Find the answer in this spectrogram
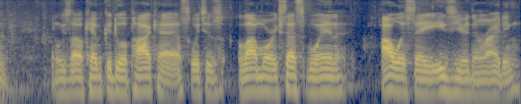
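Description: In an American accent, a man speaks with a fairly low pitch, a dark, mellow tone, and monotone, flat intonation. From Oakland, California. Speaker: podcast host, journalist. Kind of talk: panel interview.

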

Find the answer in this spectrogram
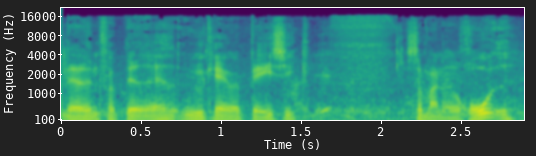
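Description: Against noticeable background noise, a man talks at a fairly low pitch with ordinary pitch variation. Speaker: IT director, computing history society chair. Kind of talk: interview. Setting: exhibition at an anniversary event. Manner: hesitant, many fillers.

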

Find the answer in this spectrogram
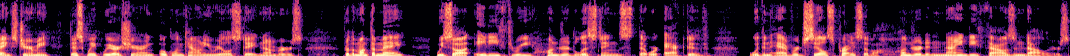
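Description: A normal speaking voice with an American accent moves at a moderate pace. Its intonation is lively. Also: man, fairly high pitch for a man. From Metro Detroit, Michigan. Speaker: real estate agent and co-host, former broadcaster. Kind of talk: casual podcast chat.

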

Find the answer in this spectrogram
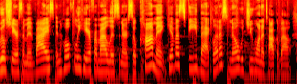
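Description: A woman speaks very fast with a South Carolina accent, her medium-pitched voice bright and sharp with lively intonation. She hardly pauses at all, and the very clean recording has a silent background. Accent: Southern US (South Carolina). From US South, South Carolina (rural). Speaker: podcast co-host, health administrator. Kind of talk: casual chat.

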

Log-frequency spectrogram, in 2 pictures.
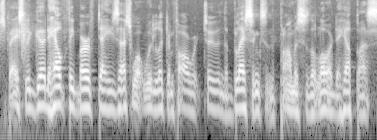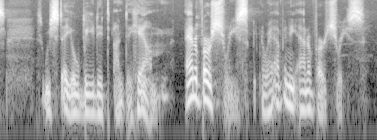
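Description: This man talks at a fairly quick pace in a medium pitch, with vocal fry and lively intonation. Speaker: church pastor. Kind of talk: church announcements and prayer. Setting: church.

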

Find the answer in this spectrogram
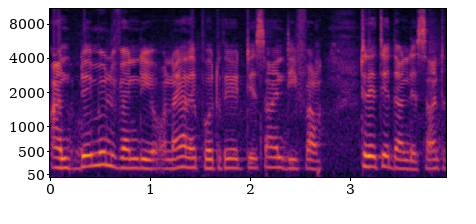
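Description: With noticeable background noise behind her, a woman speaks at a fairly low pitch in a monotone, flat way. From Ivory Coast. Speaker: urologist surgeon. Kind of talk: interview.

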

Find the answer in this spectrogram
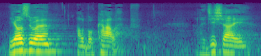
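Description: Ordinary pitch variation against audible room echo. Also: man. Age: 40s. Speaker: preacher. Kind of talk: sermon. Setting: church.

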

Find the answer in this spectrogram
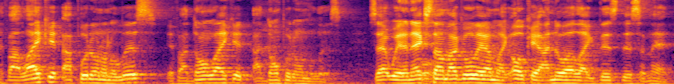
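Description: Over noticeable background noise and audible room echo, a man talks at a very fast pace. His medium pitch stays fairly even. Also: hardly any pauses. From Louisiana. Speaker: podcast host. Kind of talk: casual chat.

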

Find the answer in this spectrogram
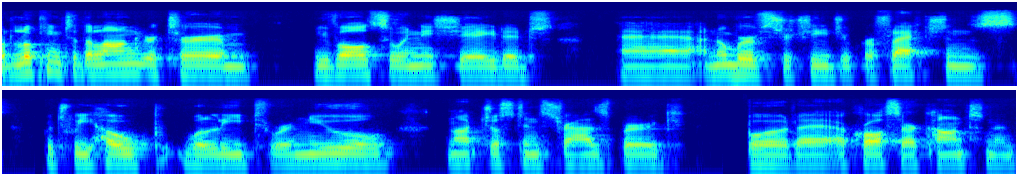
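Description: An Irish-accented man at a moderate pace, medium in pitch with monotone, flat intonation. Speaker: diplomat. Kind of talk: speech.

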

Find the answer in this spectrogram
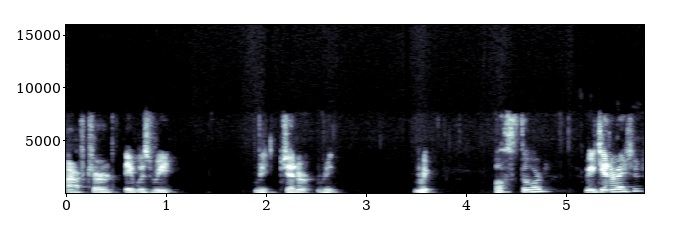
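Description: A somewhat breathy voice in a Kerry accent moves at a moderate pace with lively intonation and very even loudness. Long pauses come often. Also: man, medium pitch for a man. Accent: Kerry Irish. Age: young. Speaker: sports podcast co-host. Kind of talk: casual sports chat. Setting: remote over Skype. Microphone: Skype line, lower quality.

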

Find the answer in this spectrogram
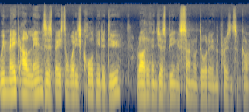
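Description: Speaking fast, a man keeps a fairly bright tone with little pitch movement. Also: medium pitch for a man.

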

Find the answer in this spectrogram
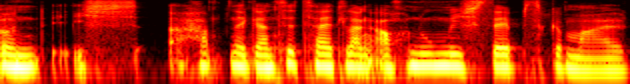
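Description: A woman's voice with a fairly low pitch and a dark, mellow tone, fairly even intonation, a moderate pace, and a dry, close sound with no echo. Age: 40s. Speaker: painter and doctoral student. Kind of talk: interview conversation.

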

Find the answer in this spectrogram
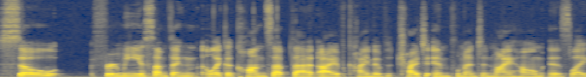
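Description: A woman with a medium pitch and an unremarkable speaking voice talks at a fairly slow pace with fairly even intonation on a very clean recording with a silent background. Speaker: dietitian and podcast co-host. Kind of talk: casual chat.

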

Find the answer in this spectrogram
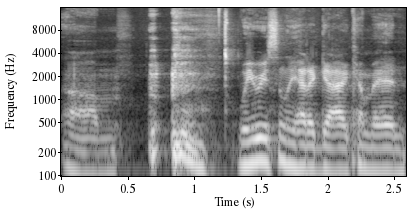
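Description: Somewhat breathy, a man speaks with an American accent and ordinary pitch variation. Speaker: brewery worker. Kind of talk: casual chat. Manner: calm.

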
